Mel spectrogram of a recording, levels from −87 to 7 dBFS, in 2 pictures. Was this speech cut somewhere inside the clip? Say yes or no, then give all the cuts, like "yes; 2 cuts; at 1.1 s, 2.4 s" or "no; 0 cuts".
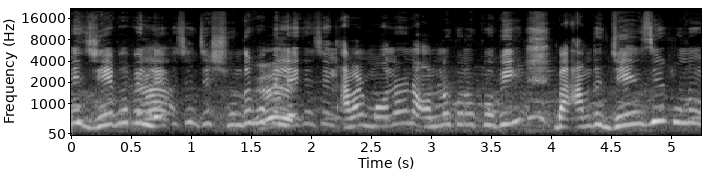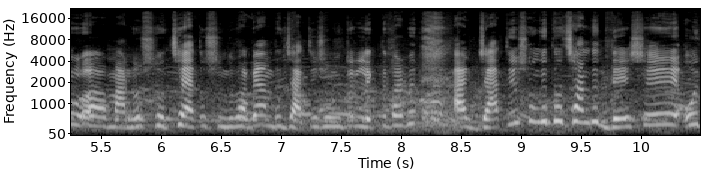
no; 0 cuts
